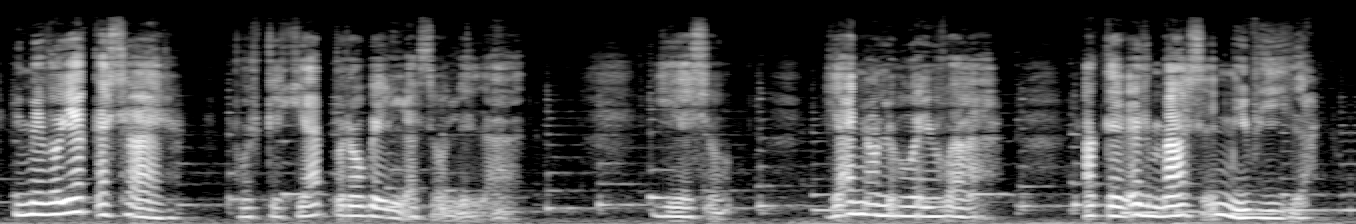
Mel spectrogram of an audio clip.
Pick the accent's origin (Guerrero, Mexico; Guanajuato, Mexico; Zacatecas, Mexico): Zacatecas, Mexico; moved away; mi abuela, mis tías, la vida en Zacatecas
